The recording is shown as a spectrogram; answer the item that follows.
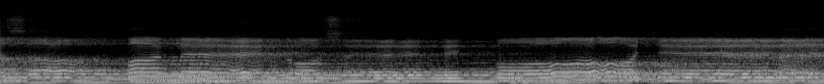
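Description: Chanting voices in long held notes with wavering pitch, over a steady low drone.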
